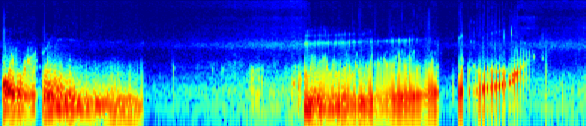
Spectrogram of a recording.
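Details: Stomach growling from hunger: long low gurgling rumbles in bursts with quiet gaps, some rising in pitch; ordinary borborygmi.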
